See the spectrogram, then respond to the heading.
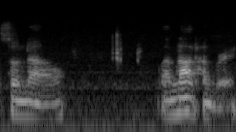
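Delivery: muttering under breath. Answering a table question in character, said under the breath. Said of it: "I will say under my breath".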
